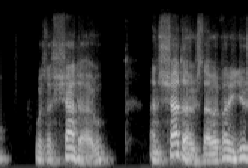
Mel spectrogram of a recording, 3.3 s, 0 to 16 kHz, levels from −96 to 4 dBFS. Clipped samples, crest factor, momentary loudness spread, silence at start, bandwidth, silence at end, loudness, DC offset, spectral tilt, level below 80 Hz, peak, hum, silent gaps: under 0.1%; 18 dB; 13 LU; 0 s; 12 kHz; 0 s; -24 LUFS; under 0.1%; -6 dB/octave; -54 dBFS; -6 dBFS; none; none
